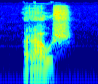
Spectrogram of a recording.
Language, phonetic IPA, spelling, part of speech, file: Polish, [rawʃ], rausz, noun, Pl-rausz.ogg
